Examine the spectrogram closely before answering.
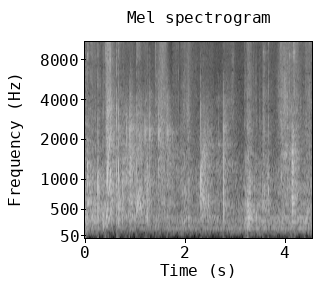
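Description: Canvas bag fabric rustling and a metal zipper being tugged back and forth, with a few sharp clicks, as fabric snagged in the zipper teeth is worked free.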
